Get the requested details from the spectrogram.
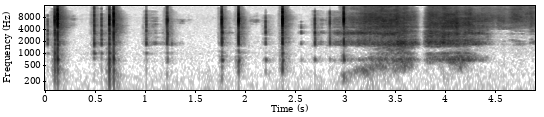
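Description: A blue, hollow metal aerosol shaving foam can is moved around close to the mic while long nails tap its side, giving a run of sharp, bright clicks. After about three seconds the tapping gives way to two stretches of steady, hissy scratching against the can.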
